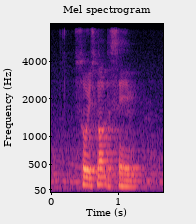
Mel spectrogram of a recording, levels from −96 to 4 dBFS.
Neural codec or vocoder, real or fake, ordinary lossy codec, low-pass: none; real; none; 7.2 kHz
